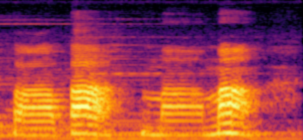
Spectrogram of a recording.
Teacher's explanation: इसमें हमारे होठ का आकार चेंज हो रहा है, इसीलिए इन्हें ओष्ठ वर्ण कहा जाता है।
